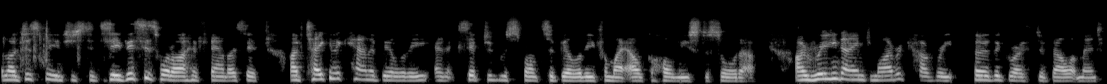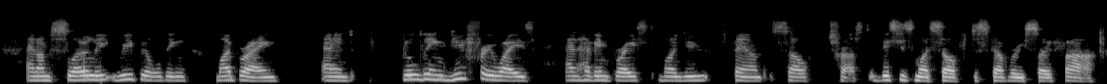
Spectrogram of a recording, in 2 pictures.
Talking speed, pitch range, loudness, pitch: 155 wpm, 175-210 Hz, -22 LUFS, 190 Hz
